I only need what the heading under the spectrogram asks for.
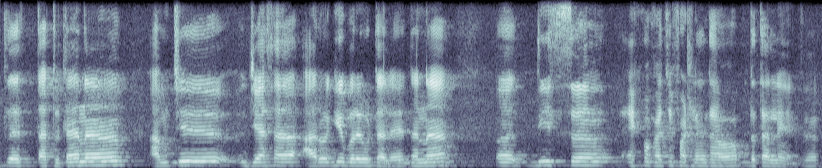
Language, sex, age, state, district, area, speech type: Goan Konkani, male, 18-30, Goa, Quepem, rural, spontaneous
